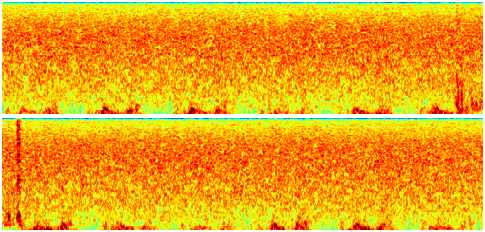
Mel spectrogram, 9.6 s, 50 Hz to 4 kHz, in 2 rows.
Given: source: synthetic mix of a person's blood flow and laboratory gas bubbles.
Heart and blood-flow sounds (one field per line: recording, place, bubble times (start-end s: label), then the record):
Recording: Doppler ultrasound of blood flow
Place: precordium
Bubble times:
4.49-5.10 s: bubbles
From the record:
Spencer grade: 1 (occasional bubble signal discernible with the cardiac motion signal, with majority of cardiac periods free of bubbles)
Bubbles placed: anywhere in the cardiac cycle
